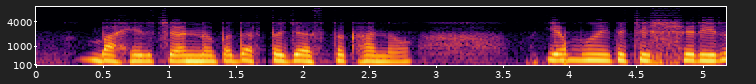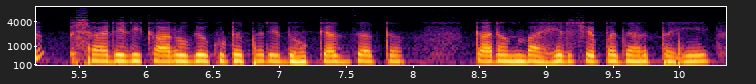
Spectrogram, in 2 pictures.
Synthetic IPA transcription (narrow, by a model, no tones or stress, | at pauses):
baɦeɾt͡ɕeənːəpəd̪aɾt̪ʰəd͡ʑast̪əkʰanə | jamuɭejt̪jat͡ɕeɕəɾiːɾɕaɾiɾiːkaɾoɡjəkuʈʰet̪ʰəɾed̪ʱokjat̪̚d͡zat̪ə | kaɾəɳbaɦeɾt͡ɕepəd̪aɾt̪ʰəɦe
